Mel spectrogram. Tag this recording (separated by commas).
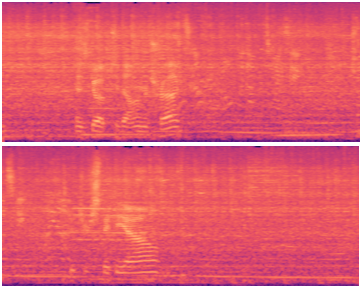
Car, Music, Speech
